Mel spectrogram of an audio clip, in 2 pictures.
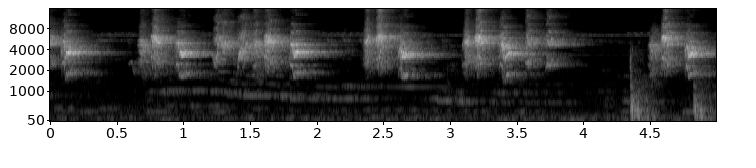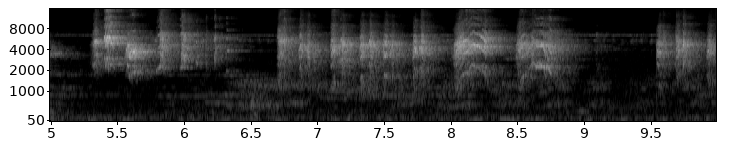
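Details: Long-tailed shrike, kept as a hobby songbird and said to be chatty and full of imitated fills, pours out a dense run of scratchy, buzzy chirps and rasping bursts. A brief low thump sounds near the middle.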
